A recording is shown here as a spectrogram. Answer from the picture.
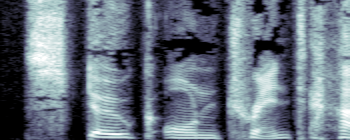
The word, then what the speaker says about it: Stoke-on-Trent: Our buddy Phil, originally from, and I'll say it right, Stoke-on-Trent. I didn't say stroke.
